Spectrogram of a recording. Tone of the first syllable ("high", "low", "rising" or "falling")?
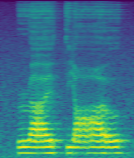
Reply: high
